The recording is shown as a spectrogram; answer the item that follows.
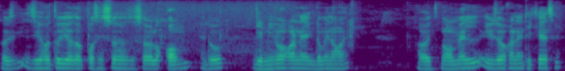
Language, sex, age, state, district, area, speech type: Assamese, male, 30-45, Assam, Darrang, rural, spontaneous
